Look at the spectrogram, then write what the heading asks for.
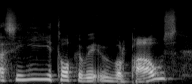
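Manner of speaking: high, whiny mock of the troll's complaint. Quoting drunk ex-employee troll.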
